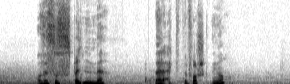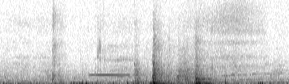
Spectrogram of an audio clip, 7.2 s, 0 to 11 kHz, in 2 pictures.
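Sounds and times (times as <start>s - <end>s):
speech: 0.5s - 3.0s
sliding door opening with soft rumbling thumps: 5.3s - 6.4s.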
